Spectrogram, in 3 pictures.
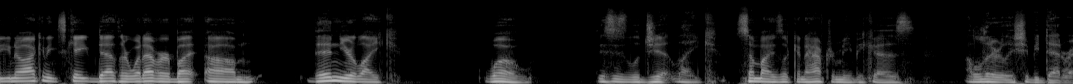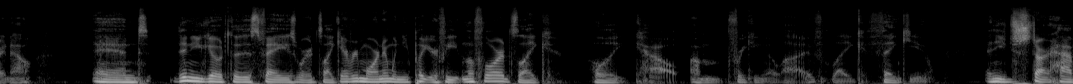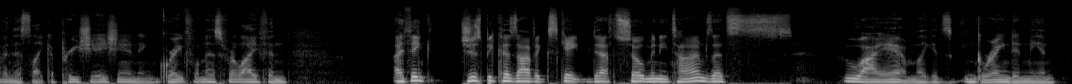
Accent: Norcross, Georgia, United States; I realized at a very early age because I grew up in Norcross and just experienced a lot of death

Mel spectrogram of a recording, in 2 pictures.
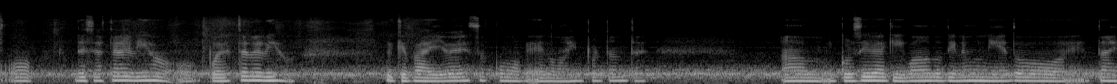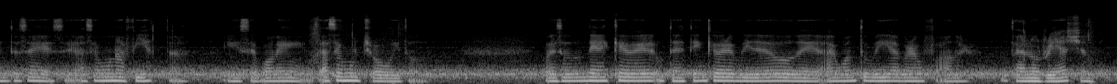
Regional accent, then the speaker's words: Puerto Rico; Yo que soy puertorriqueña

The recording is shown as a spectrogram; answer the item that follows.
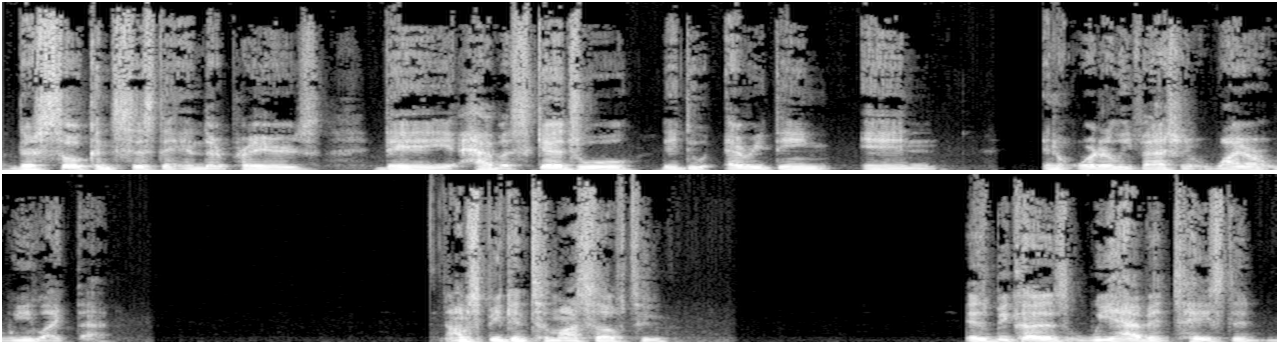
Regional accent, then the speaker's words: United States; we as American Christians

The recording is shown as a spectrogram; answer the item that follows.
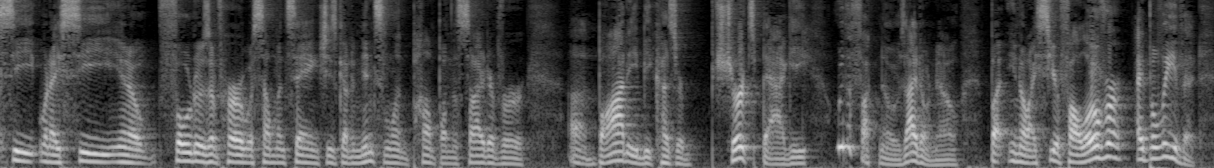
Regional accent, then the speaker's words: New Hampshire, United States; I grew up in New Hampshire.

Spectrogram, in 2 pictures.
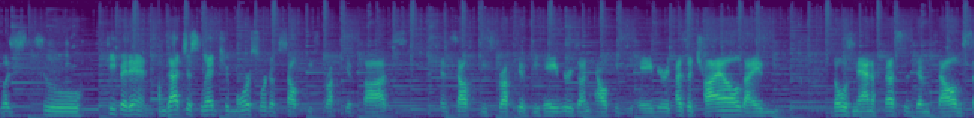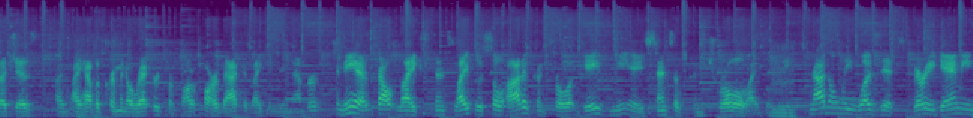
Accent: Yankton Sioux tribe of South Dakota, United States; now in Sioux City, United States; I come from the Hankwan Oyate, the Yankton Sioux tribe of South Dakota

